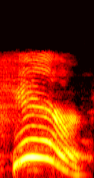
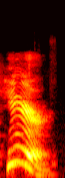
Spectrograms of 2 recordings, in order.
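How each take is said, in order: First: It is yelled loudly. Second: It is said at normal volume.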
